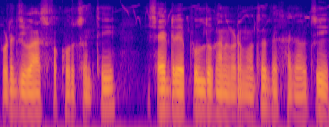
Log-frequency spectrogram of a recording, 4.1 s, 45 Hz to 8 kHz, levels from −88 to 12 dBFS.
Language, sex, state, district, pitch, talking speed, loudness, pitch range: Odia, male, Odisha, Malkangiri, 95 Hz, 160 wpm, -20 LUFS, 90-100 Hz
